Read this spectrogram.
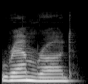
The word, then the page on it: ramrod: American English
